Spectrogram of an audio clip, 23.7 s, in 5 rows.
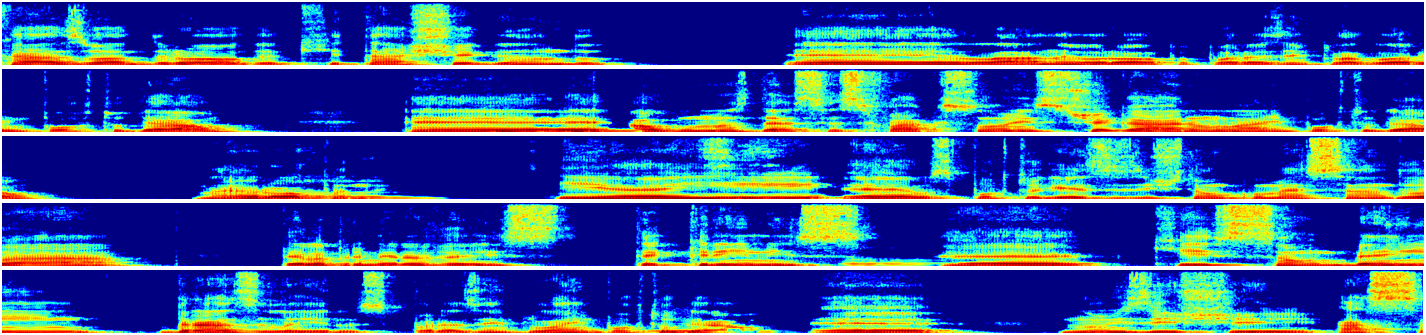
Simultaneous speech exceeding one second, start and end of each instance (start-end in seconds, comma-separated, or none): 11.8-13.2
